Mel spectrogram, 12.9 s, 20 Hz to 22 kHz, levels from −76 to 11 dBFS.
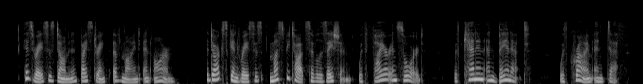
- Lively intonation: Yes, wide, 6.5 semitones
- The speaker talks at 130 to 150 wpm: Yes, average, 140 wpm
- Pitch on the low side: No, medium, 185 Hz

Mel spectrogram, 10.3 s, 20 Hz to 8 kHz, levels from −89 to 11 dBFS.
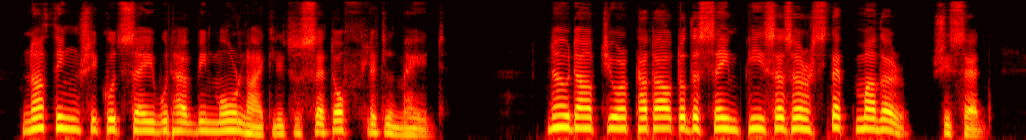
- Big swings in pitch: Yes, wide, 6.2 semitones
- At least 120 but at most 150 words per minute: No, average, 175 wpm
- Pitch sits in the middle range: Yes, medium, 165 Hz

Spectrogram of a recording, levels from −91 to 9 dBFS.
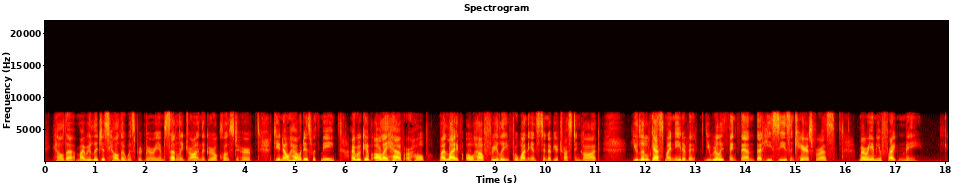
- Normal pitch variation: Yes, average, 4.5 semitones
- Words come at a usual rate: No, fast, 210 wpm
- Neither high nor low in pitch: Yes, medium, 165 Hz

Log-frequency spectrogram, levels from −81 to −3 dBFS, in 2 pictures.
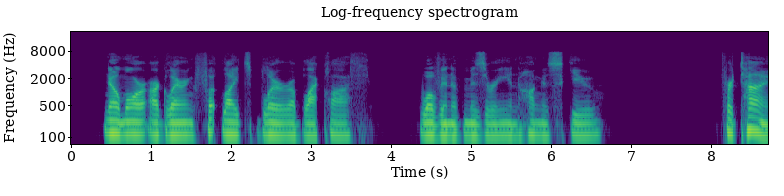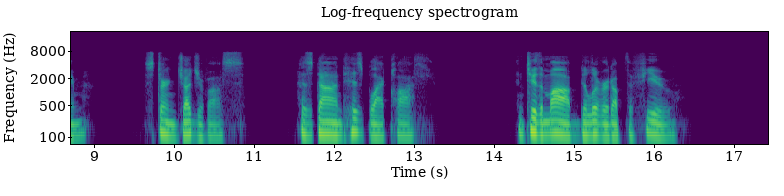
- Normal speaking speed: No, slow, 115 wpm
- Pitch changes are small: Yes, narrow, 2.0 semitones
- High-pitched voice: No, low, 105 Hz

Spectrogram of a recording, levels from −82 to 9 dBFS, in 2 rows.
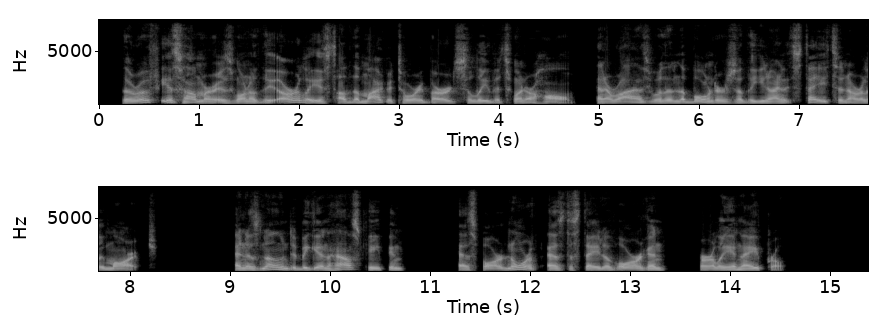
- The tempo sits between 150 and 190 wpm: Yes, average, 180 wpm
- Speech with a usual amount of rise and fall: Yes, average, 3.3 semitones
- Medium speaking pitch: No, low, 105 Hz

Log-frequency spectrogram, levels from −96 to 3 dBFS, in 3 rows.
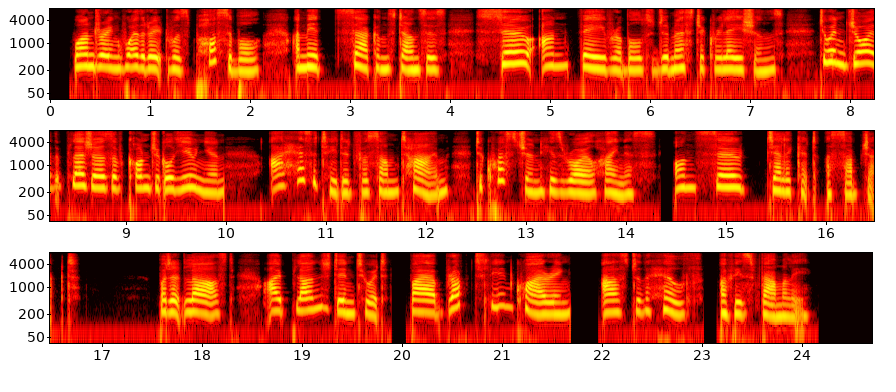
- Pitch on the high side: Yes, high, 220 Hz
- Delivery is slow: Yes, slow, 125 wpm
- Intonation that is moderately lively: Yes, average, 3.9 semitones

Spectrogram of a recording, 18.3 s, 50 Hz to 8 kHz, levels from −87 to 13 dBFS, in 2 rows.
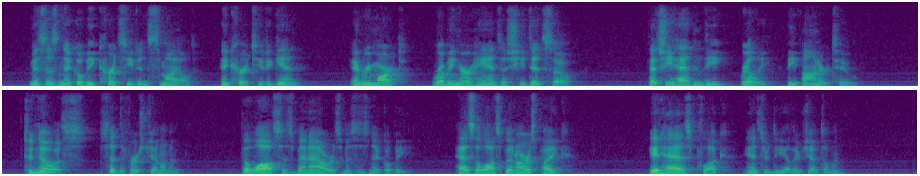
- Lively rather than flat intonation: Yes, wide, 5.9 semitones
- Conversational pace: Yes, average, 170 wpm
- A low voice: Yes, low, 115 Hz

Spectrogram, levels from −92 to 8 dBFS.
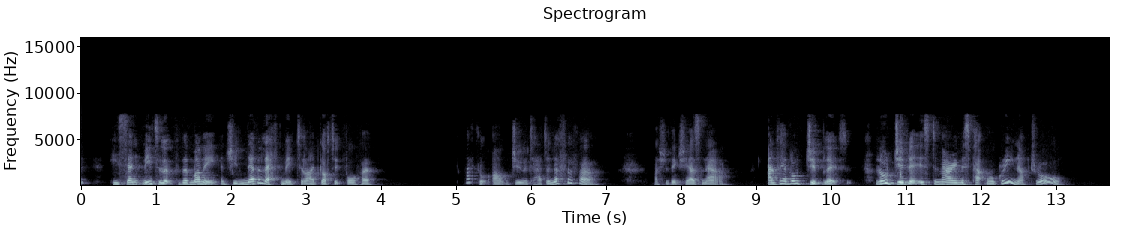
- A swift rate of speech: Yes, fast, 220 wpm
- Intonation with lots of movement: Yes, wide, 8.5 semitones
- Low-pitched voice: No, high, 190 Hz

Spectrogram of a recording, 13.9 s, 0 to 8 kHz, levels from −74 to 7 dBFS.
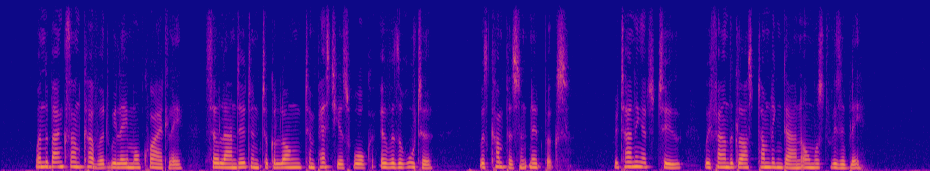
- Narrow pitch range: Yes, narrow, 2.0 semitones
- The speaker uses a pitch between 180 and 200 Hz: Yes, high, 190 Hz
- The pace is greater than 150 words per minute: No, average, 145 wpm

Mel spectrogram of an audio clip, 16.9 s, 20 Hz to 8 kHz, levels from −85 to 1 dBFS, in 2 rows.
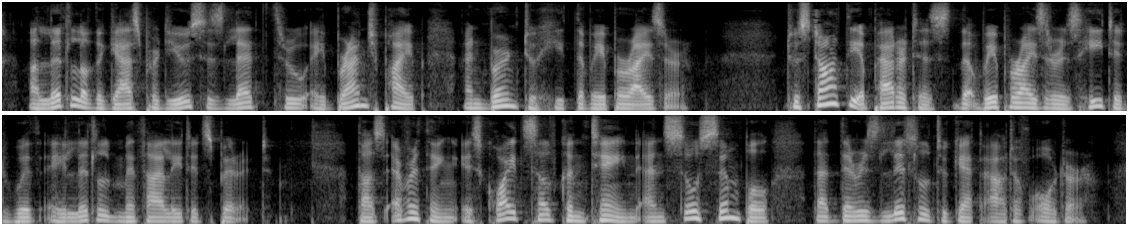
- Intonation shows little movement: No, average, 4.5 semitones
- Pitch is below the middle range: Yes, low, 115 Hz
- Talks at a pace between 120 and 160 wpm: No, average, 175 wpm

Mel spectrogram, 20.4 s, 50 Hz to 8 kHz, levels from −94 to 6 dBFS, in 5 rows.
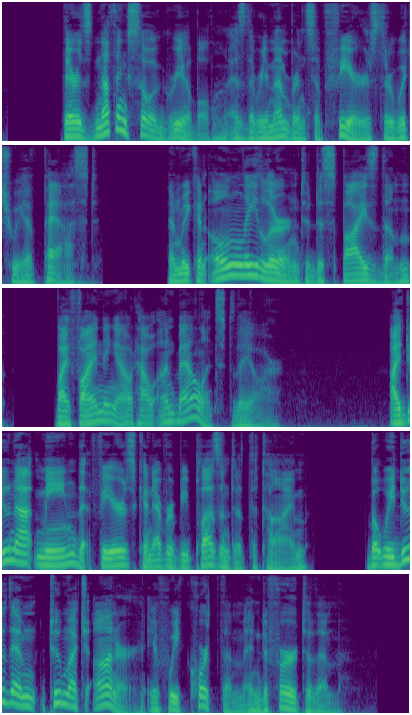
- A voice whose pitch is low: Yes, low, 105 Hz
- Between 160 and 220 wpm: Yes, average, 170 wpm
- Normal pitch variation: No, wide, 6.6 semitones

